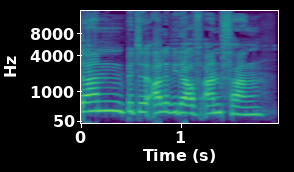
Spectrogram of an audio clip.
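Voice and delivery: high, projected set call; director's announcement. A narrator's reading. Director orders a restart, calling out. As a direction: call everyone back to their places. Director calls through megaphone.

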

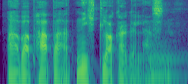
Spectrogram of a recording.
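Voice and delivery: normal talking voice

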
